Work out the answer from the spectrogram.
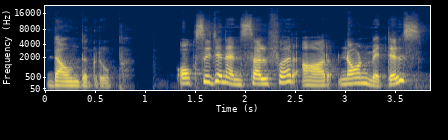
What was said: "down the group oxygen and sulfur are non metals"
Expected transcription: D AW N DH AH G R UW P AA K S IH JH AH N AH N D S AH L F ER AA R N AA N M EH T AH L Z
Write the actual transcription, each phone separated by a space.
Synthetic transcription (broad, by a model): D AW N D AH G R UW P AA K S IH JH AH N AH N D S AH L F ER AA R N AA N M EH T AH L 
